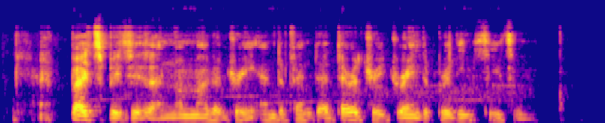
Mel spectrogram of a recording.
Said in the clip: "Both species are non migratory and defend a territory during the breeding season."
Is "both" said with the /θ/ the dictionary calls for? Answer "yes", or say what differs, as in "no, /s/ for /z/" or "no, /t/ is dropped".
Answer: yes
